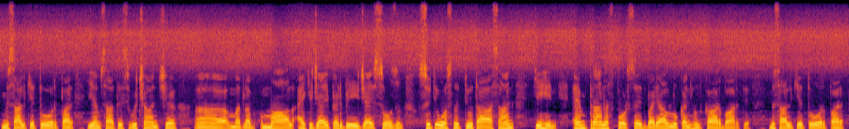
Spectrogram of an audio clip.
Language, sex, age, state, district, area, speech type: Kashmiri, male, 30-45, Jammu and Kashmir, Budgam, rural, spontaneous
